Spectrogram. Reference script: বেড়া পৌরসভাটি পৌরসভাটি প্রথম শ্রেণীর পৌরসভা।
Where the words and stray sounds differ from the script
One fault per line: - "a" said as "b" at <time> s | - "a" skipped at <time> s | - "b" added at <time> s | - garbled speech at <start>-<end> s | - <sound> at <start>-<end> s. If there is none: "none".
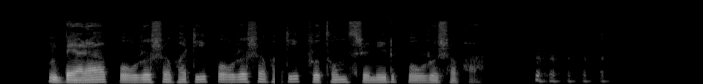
- dropout at 2.7-2.8 s
- laugh at 5.3-6.1 s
